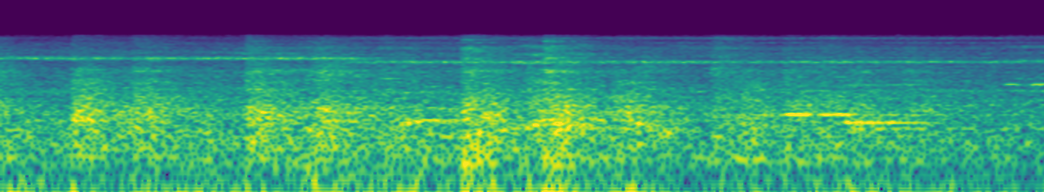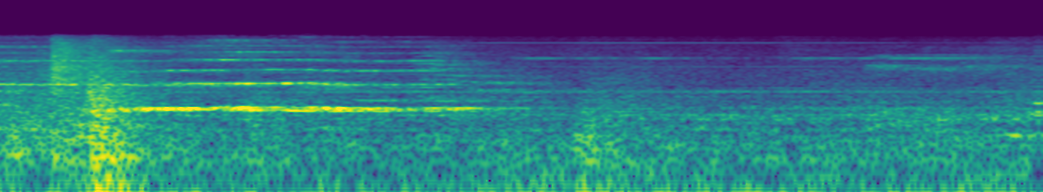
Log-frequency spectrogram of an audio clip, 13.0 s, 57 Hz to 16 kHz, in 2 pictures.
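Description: R160 New York City subway train standing at the platform: running rail and car noise with knocks in the first half, then about seven seconds in a sharp noise and a steady tone lasting about two seconds as its doors close. The noise eases off near the end.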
